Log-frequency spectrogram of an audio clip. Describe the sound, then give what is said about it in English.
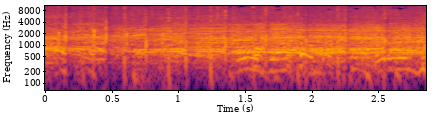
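A live crowd applauds, steady dense clapping with scattered sharp claps, mixed with loud overlapping chatter and cheering voices throughout. “Give it up for him.”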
